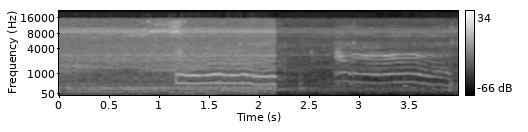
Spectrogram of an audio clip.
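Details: Kitten meowing during a chat at home: a short level meow over a steady low hum and a faint musical tone, then after a pause a second, longer meow that holds steady and drops sharply at the end.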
